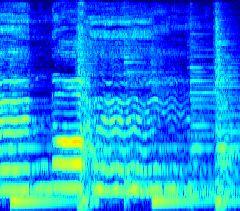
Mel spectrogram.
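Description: Male voice singing a Hawaiian falsetto song, holding a long vowel with a wavering vibrato, over a strummed acoustic guitar with a bass note about every three-quarters of a second.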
